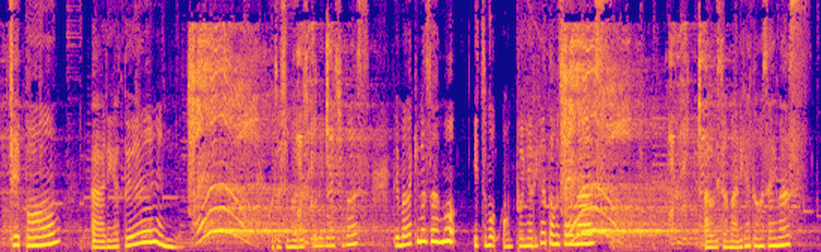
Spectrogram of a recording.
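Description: A woman hosting a casual solo talk show, speaking politely with effusive gratitude and soft apologies. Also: high voice, big pitch swings, a little fast, long pauses, over loud music. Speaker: podcast host.

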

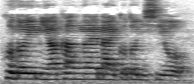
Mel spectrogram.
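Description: A man's voice: high-pitched, level tone, bright, forceful tone, roomy sound, distant mic. A man playing a polite, deferential jailer who speaks in formal, servile language. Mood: wary. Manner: formal servile speech, measured.

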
